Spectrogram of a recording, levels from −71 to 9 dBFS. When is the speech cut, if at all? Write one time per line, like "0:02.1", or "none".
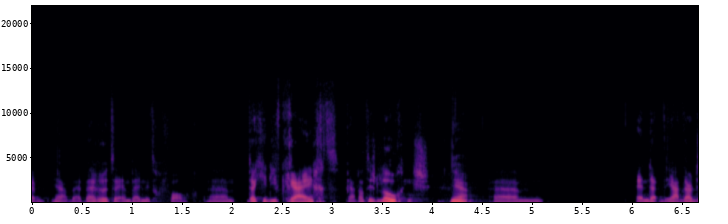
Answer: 0:01.1
0:01.6
0:02.5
